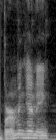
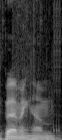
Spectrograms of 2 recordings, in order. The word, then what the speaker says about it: Birmingham: The correct pronunciation is Birmingham, but it's everyone just goes Birmingham.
